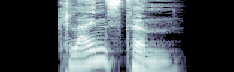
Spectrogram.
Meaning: strong dative masculine/neuter singular superlative degree of klein
- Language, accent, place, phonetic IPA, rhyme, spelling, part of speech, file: German, Germany, Berlin, [ˈklaɪ̯nstəm], -aɪ̯nstəm, kleinstem, adjective, De-kleinstem.ogg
